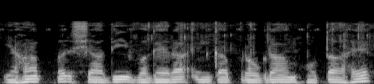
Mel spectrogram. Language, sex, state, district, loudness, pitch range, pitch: Hindi, male, Rajasthan, Jaipur, -16 LUFS, 105-115 Hz, 110 Hz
